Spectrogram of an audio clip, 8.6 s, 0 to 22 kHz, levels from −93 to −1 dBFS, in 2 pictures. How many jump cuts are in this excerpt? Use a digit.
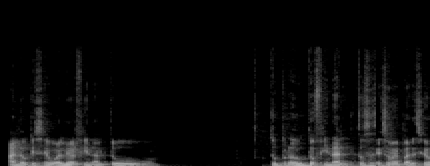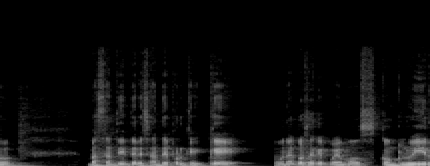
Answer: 3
